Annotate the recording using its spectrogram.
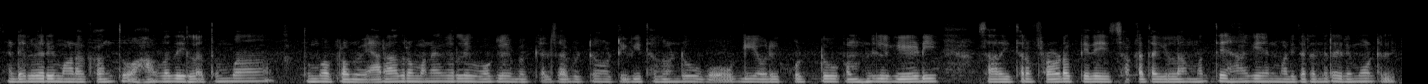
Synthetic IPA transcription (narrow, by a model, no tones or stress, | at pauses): ɖeliʋɐɾimaːɽɐkaːɐnt̪ṵɦaːɡoːd̪eilːɐt̪umbɐ | t̪umbɐpɾaːblɐmjaːɾaːd̪ɐɾumɐnɛɡɐlːiɦo̞ːɡleːbekkɛlsɐbiʈːuaʈiʋit̪ʰɐɡoɳɖuɦo̰ːɡiɐʋɐɾiɡekoʈːukɐmpnilɡeːɽisaːɾɐiːt̪ʰɐɾɐpɾaːɽɐk̚ʈid̪e̞isɐkːɐt̪aːɡilːɐmɐt̪ːeɦaːɡeeːnmaːɽid̪aːɾeɐnd̪ɐɾe̞ɾimo̞ːɾʈɐlːi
